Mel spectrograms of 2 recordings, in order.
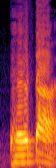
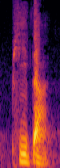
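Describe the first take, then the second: First: The first vowel is said with the mouth wide open. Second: The first vowel is said with the mouth barely open. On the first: The speaker calls it right. "배다 할 때는 입을 좀 많이 벌려야 되고요" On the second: The speaker calls it wrong. "비다 할 때는 입을 조금만 벌려도 돼요"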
